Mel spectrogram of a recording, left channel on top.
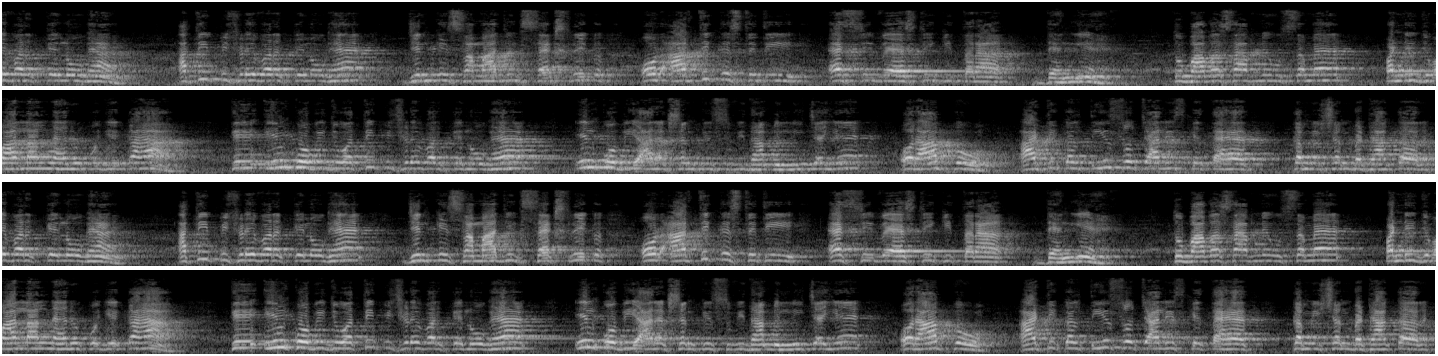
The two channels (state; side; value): normal; both; correlation 0.74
